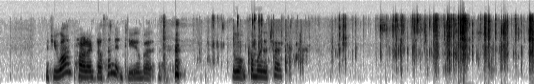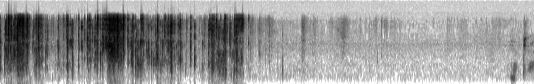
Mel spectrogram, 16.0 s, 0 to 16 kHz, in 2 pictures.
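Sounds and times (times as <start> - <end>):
cards and wrapper rustling: 2.9 - 12.1.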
